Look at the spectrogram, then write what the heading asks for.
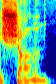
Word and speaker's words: shaman: Because literally 100% of British people, before they start making World of Warcraft content, they say shaman. There's not a British person in the world who doesn't naturally say shaman.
